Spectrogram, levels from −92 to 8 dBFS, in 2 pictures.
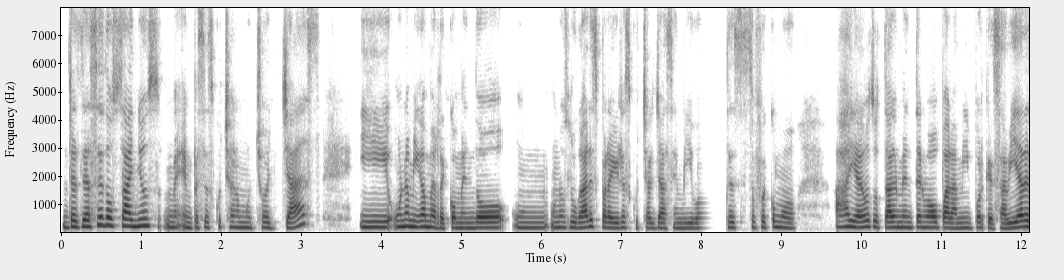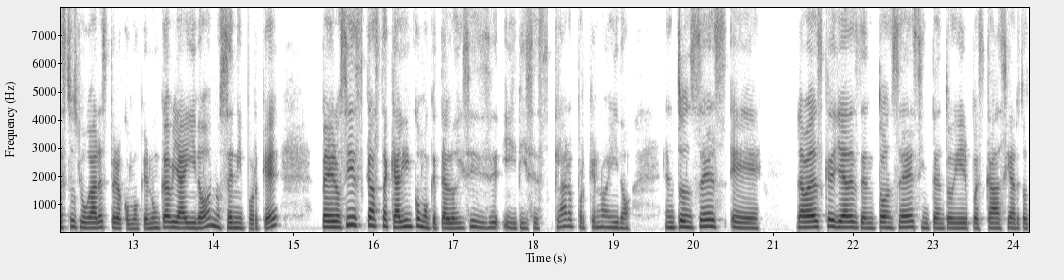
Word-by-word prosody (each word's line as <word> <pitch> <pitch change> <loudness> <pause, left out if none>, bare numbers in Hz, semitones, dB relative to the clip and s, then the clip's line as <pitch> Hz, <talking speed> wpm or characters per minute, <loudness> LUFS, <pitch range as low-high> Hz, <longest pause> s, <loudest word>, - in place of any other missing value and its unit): desde 215 +2 +4
hace 280 +6 +3
2 270 -1 +1
años 245 +1 +3
me 195 +1 -4
empecé 190 +1 -3
a - - -5
escuchar 200 -1 -6
mucho 190 0 -4 0.2
jazz 310 - -2 0.5
y 200 0 +1
una 220 +2 +3
amiga 215 -1 +4
me 205 -2 +3
recomendó 185 +2 +2
un 185 -1 -4
unos 195 +1 -3
lugares 195 +4 +1
para 195 -4 +1
ir 180 - -2
a - - -2
escuchar 185 -3 -8
jazz 175 -1 -3
en 175 - -4
vivo. 175 0 -5 0.2
Entonces, 190 0 -4
eso 200 - -7
fue 200 -1 -5
como, 185 -4 -2 0.5
ay, 210 +1 +2
algo 205 +3 +3
totalmente 195 -1 +1
nuevo 195 0 +2
para 180 -2 +2
mí, 180 +1 -3
porque 190 -1 -3
sabía 175 +5 +4
de - - +6
estos 215 0 -4
lugares, 185 +2 +1
pero 175 -2 -1
como 155 +1 -6
que 165 - -4
nunca 180 +3 0
había 190 -2 +3
ido, 180 +6 0
no 235 -5 0
sé 185 0 +1
ni 180 -1 -1
por 160 -2 -7
qué, 265 +3 +1 0.5
pero 205 -1 +6
sí 280 +7 +2
es 275 -1 -1
que 270 - +3
hasta 255 -2 0
que 200 - +2
alguien 225 +3 +3
como 220 -6 +1
que 185 - -3
te 175 +1 0
lo 175 0 +1
dice 180 +5 -5
y 215 - -1
dice 185 +1 -5
y 175 -2 -7
dices: 170 -1 -10
"Claro, 230 +3 -5
¿por 185 -4 -11
qué - - -8
no 200 0 -5
he 190 - -4
ido?", 180 -2 -4 0.4
entonces, 215 +4 +2
eh, 175 -3 -2 0.4
la 195 - +1
verdad 200 +1 +8
es 205 - -4
que 225 -1 +4
ya 200 -1 +6
desde 195 -2 0
entonces 195 +2 -1
intento 175 0 -4
ir, 175 0 -4
pues, 175 -2 -4
cada 175 0 -1
cierto 170 -1 -5
195 Hz, 215 wpm, -21 LUFS, 180-210 Hz, 0.5 s, verdad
